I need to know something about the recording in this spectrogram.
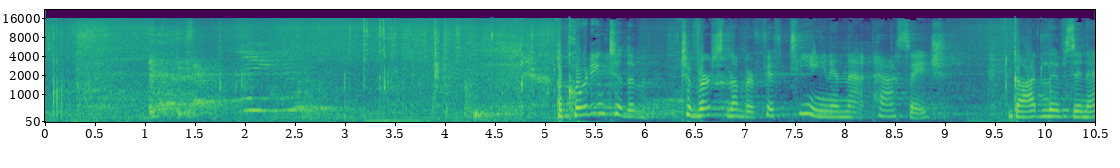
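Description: An older woman speaks calmly into a microphone in an echoing hall.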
